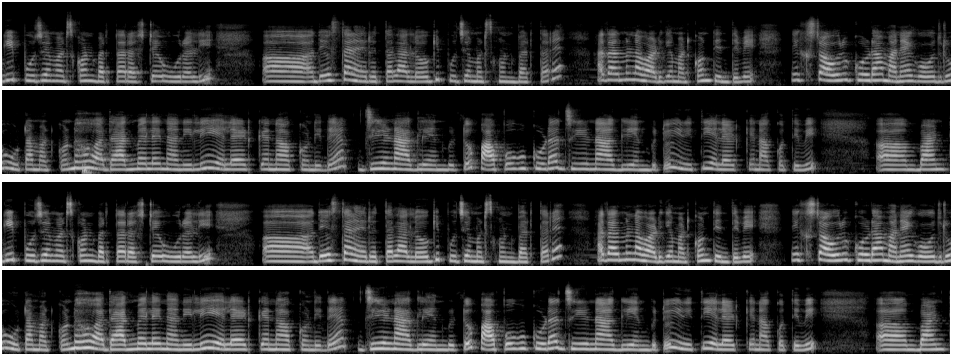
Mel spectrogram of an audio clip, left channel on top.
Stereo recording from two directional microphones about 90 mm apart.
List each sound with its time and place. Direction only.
0.0 s speech: 30° right (ahead or behind); by 6.1 s 50° right (ahead or behind)
6.1 s speech: 35° right (ahead or behind)
12.5 s speech: 20° right (ahead or behind)
14.8 s speech: 20° right (ahead or behind)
